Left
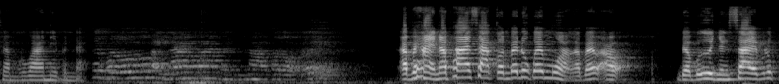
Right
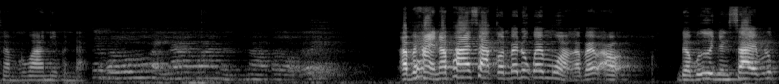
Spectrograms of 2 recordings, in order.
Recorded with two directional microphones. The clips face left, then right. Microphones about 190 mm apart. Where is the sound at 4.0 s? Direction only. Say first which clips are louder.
Left 2 dB; 20° left (ahead or behind).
